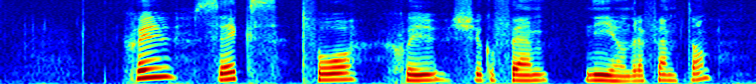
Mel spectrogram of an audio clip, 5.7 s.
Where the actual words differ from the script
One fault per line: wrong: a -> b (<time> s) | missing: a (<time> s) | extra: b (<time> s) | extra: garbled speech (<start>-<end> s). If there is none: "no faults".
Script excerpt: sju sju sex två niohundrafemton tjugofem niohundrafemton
missing: sju (1.3 s)
wrong: niohundrafemton -> sju (2.9 s)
